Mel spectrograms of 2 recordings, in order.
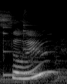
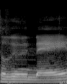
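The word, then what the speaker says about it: Selûne: Right, okay, Saloon? It is actually pronounced Salune, and as a goddess of creation, I assume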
